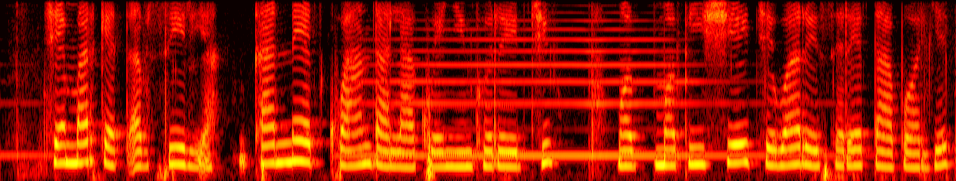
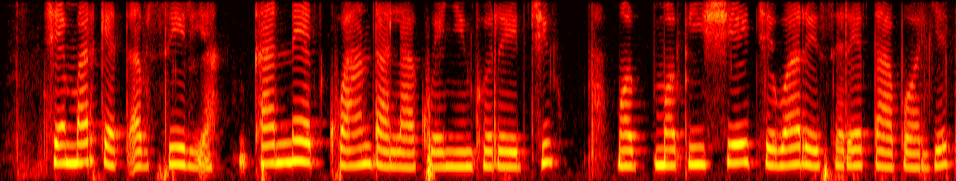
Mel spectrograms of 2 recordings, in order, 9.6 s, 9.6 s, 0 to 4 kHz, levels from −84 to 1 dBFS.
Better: second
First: background sound (Wind instrument, woodwind instrument); 15 dB below the speech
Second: none

